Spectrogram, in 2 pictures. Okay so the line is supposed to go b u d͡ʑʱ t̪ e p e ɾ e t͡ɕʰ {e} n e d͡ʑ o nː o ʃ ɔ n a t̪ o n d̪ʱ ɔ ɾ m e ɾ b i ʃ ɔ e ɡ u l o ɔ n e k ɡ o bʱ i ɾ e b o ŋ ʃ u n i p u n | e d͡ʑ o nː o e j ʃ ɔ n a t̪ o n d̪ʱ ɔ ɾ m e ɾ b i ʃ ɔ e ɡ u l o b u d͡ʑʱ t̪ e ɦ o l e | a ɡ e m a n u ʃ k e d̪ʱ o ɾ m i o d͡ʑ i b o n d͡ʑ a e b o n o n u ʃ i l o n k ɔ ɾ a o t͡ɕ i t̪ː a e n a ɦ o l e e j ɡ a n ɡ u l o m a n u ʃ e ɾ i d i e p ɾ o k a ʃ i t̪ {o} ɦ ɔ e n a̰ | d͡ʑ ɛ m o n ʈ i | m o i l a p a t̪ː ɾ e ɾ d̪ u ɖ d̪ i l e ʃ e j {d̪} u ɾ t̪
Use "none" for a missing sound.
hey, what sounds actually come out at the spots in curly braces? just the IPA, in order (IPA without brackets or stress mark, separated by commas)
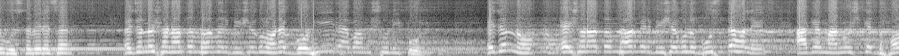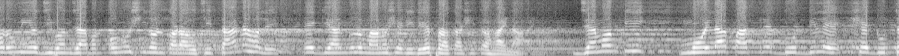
e, o, d̪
